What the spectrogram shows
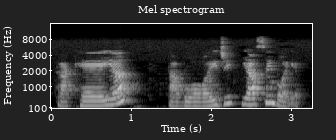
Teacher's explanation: de todos eles não receberam acento porquê Porque eles são né a sílaba tônica está na penúltima sílaba ou seja elas são paroxítonos ou seja elas não são acentuadas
